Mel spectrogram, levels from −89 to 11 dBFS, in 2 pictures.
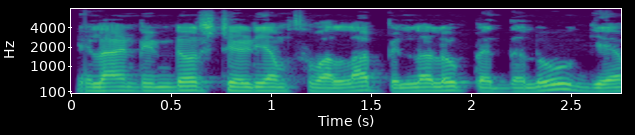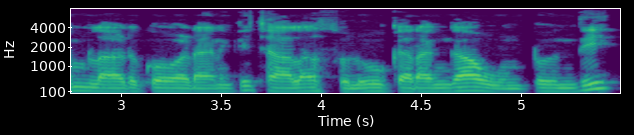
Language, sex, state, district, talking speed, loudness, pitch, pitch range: Telugu, male, Andhra Pradesh, Anantapur, 155 wpm, -17 LUFS, 125 Hz, 115-135 Hz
